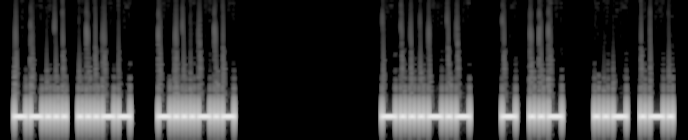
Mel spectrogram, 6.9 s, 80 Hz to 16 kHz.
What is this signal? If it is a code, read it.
Morse code, heard as a keyed tone, about 29 wpm, 700 Hz. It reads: 73 <BK> <BK> TU UR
